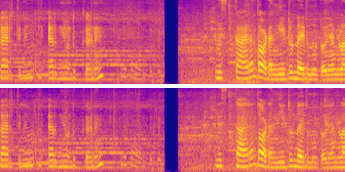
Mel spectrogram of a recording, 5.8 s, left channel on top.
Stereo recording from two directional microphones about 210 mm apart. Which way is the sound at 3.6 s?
10° left (ahead or behind).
